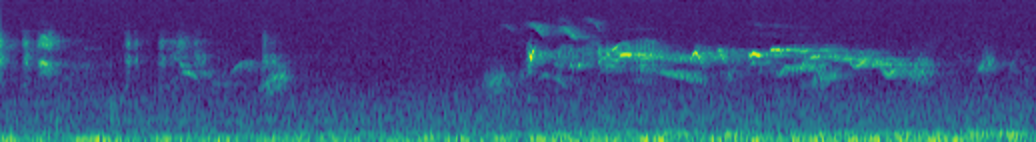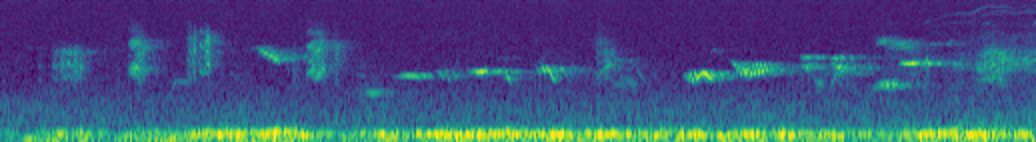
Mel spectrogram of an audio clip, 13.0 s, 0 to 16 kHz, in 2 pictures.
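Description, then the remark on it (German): Several birds chirp and tweet in overlapping bursts outdoors, some calls bright, over a steady low rumble of a passing airplane that grows slightly louder toward the end. “Und dann könnt ihr euch sagen, okay, ich konzentriere mich jetzt für die nächsten 15 Sekunden mal nur auf das Vogelgezwitscher.”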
